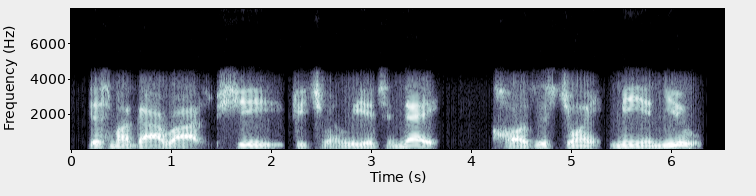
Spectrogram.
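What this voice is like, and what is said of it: Hoarse, fading voice. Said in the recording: “I'm actually starting to lose my voice right now”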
